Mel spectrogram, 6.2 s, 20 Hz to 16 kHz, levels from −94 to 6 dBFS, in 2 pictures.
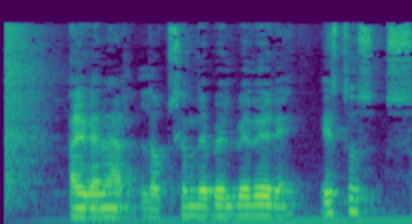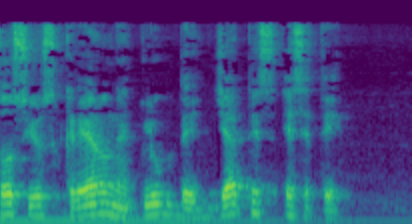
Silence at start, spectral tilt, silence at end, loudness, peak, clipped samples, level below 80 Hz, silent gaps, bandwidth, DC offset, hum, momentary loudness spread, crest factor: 0.05 s; -3.5 dB/octave; 0.55 s; -20 LUFS; 0 dBFS; under 0.1%; -42 dBFS; none; 12 kHz; under 0.1%; none; 7 LU; 20 dB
